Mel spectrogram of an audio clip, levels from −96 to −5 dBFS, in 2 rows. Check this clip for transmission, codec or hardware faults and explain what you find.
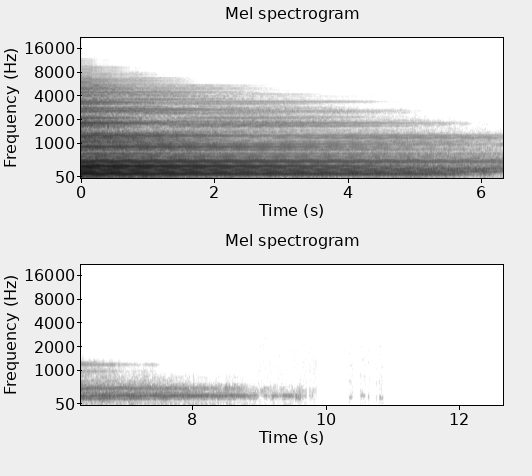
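The music shows one codec fault, present throughout.

Opus compression, whole clip: the sound is likely Opus in its music mode at a low rate, fitting about 16 kbps. Band energies are kept but fine detail is filled by folding or noise, so the full bandwidth survives while tones turn grainy, rough and noisy.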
